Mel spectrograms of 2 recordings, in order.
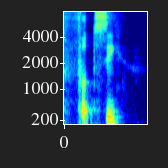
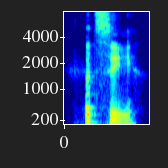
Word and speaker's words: FTSE: pronounced FTSE. FTSE.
